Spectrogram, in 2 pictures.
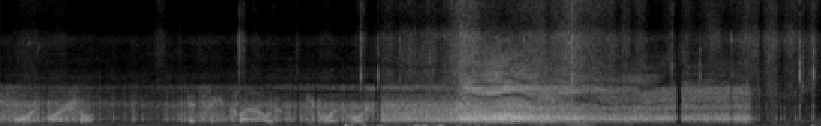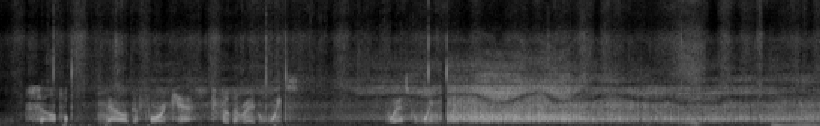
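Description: Buttons click on a weather radio.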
